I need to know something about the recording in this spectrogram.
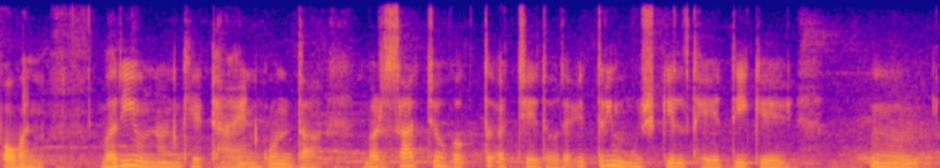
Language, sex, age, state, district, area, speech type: Sindhi, female, 30-45, Gujarat, Junagadh, urban, spontaneous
